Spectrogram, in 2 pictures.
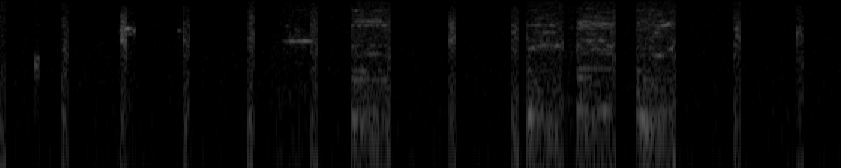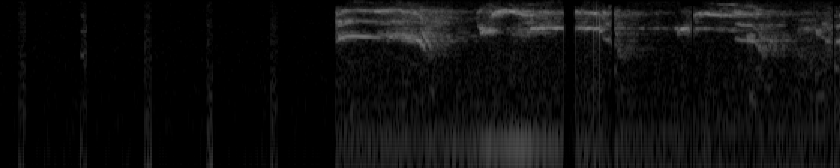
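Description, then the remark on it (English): Scattered sharp clicks and brief vocal bursts give way to a loud, sustained screech as a girl in yellow screams, her voice breaking into piercing, shrill cries that imitate a hawk's call. “She just did a hawk noise while she was screaming.”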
